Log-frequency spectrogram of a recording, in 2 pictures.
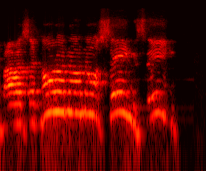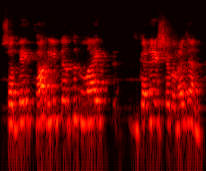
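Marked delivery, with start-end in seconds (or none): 0.5-2.2 high, insistent calling-out, loud at first; exasperated correction. Retold or imitated. Guru correcting the singing devotees, exasperated. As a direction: protest urgently in a much higher voice. Acted Baba protesting to group.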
